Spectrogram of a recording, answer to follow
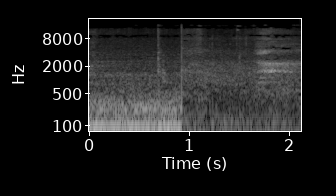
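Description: A truck engine idling with a steady low rumble, heard from inside the cab. It stops abruptly about a second in.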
